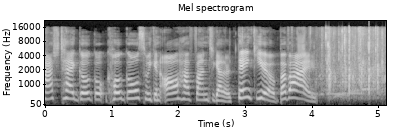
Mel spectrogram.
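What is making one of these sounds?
A young woman speaks with animation through a microphone in a large hall.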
